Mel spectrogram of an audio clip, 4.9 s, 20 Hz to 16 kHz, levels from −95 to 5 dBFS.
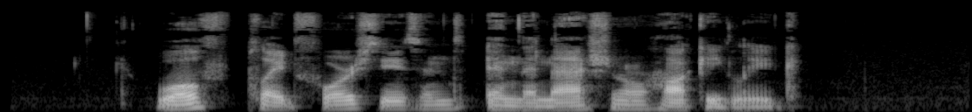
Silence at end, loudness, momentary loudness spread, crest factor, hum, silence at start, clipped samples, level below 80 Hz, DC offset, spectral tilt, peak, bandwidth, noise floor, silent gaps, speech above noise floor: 0.85 s; -30 LUFS; 12 LU; 22 dB; none; 0.8 s; under 0.1%; -64 dBFS; under 0.1%; -4.5 dB/octave; -10 dBFS; 11.5 kHz; -77 dBFS; none; 48 dB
